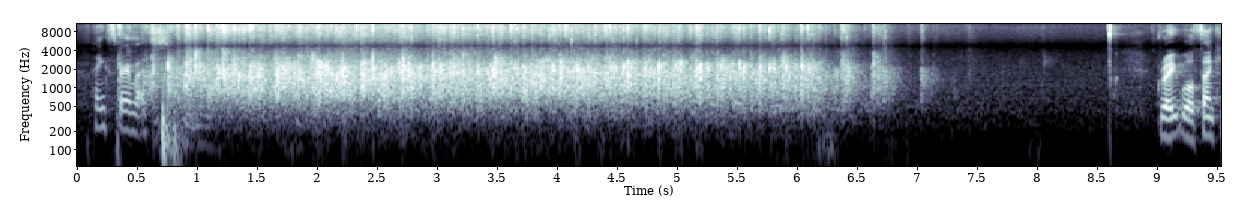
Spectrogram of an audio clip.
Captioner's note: applause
